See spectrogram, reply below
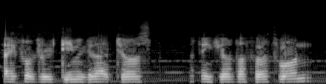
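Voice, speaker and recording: A man chats haltingly over his gameplay, his voice run through a crunchy, bitcrushed eight-bit robot filter. The sound is dull and lo-fi, and his pitch stays flat. Faint game music plays underneath. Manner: halting, with many pauses. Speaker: game streamer. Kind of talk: casual gameplay commentary. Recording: lo-fi filtered stream audio.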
